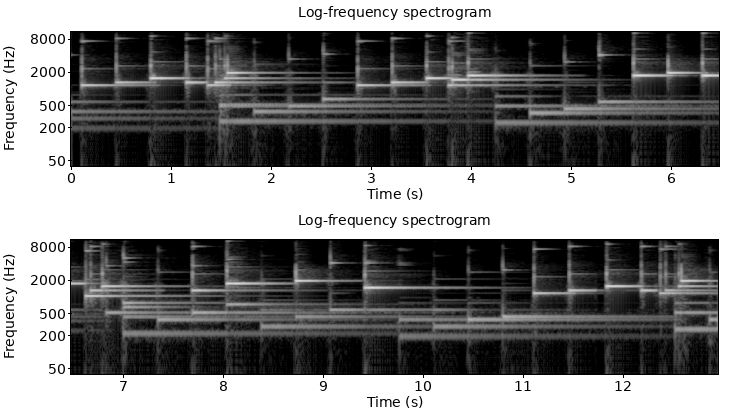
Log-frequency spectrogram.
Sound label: beautiful music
